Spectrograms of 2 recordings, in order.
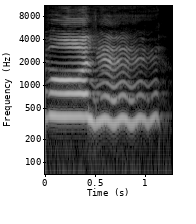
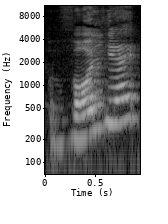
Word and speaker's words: voglie: The next one has to do with the words voglie and foglie. Again, be careful not to add an extra vowel in there, volie and folie, but rather there's this beautiful glide, voglie, foglie.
